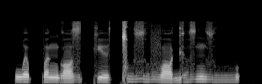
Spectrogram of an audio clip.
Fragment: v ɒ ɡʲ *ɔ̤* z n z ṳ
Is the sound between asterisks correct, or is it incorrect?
correct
